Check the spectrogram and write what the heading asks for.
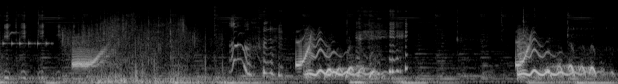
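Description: Cartoon 'boing' sound effects with a wobbling, quavering pitch. They come twice, starting suddenly about three seconds in and again a little after five seconds, over light background music.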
